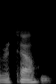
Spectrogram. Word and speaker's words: Rattel: Am I pronouncing it right, Rattel? Okay. That's right.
